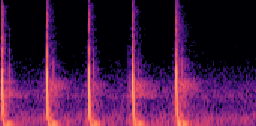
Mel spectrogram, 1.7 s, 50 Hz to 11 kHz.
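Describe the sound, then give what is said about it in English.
Five sharp knocks on a door in quick, steady succession, fairly loud, with nothing else in the background. “It's a stormy night, and at 2 in the morning, you wake up to hearing a knock at your door.”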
